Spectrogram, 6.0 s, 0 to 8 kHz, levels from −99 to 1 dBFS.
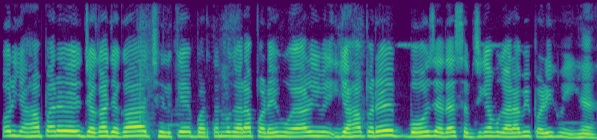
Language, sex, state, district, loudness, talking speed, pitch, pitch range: Hindi, female, Delhi, New Delhi, -14 LUFS, 220 wpm, 240 Hz, 230-250 Hz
